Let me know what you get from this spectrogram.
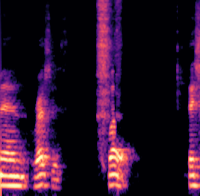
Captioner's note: laugh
